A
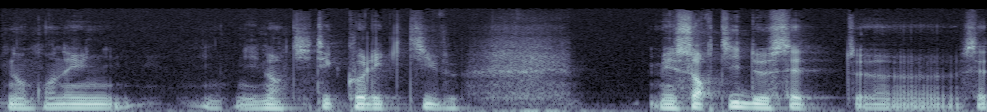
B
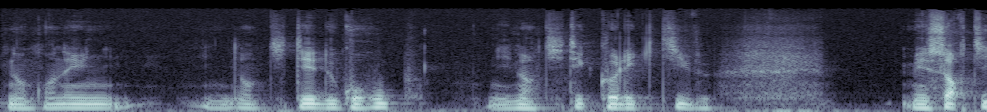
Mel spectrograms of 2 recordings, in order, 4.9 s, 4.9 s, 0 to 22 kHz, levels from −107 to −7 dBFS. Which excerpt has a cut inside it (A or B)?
A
